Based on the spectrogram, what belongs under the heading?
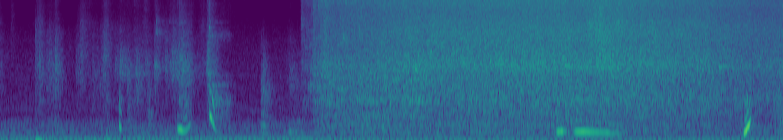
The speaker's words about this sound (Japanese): はい、じゃあお風呂一緒に入りましょう。シャワーお借りしますね。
